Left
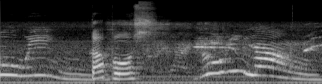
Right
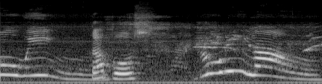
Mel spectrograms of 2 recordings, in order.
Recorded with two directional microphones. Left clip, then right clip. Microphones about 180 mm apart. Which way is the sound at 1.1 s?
65° left (ahead or behind).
